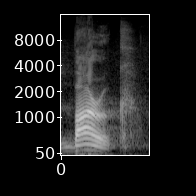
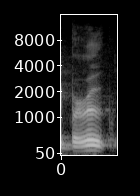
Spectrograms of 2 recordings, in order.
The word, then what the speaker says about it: Baruch: And this is Baruch. I used to say Baruch, but it's Baruch. It's the emphasis on the first syllable.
